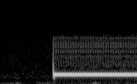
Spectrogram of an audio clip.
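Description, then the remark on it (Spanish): After a brief hush, a telephone ringback tone from an outgoing call starts abruptly: one loud, steady electronic hum held without a break until the end, clear, with no voices. “Dos tonos. Duetoni.”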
